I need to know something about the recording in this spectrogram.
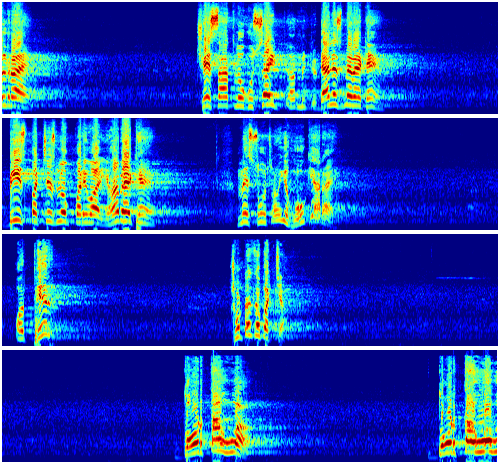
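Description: A man speaks forcefully into a microphone in short bursts, with echoing pauses.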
